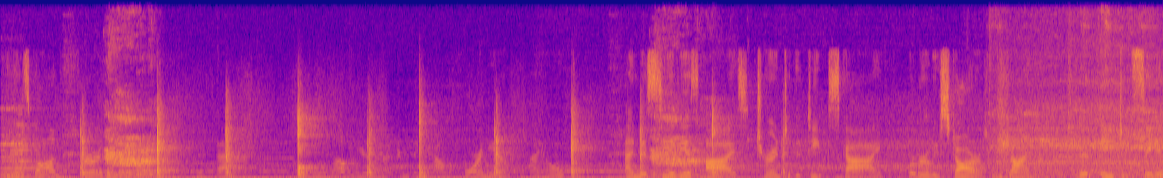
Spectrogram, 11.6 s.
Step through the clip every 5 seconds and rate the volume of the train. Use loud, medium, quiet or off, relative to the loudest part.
medium, medium, loud.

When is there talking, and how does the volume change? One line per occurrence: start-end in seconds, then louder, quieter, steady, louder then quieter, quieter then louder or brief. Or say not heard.
0.0-11.5 quieter then louder.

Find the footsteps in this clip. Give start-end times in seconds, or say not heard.
0.3-7.9.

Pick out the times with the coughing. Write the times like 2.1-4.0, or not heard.
0.6-1.6, 6.0-7.5.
